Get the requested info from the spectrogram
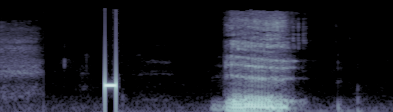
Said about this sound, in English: That's what your burp looks like. Sweet. It looks like my cough's baby. Looks pretty healthy.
